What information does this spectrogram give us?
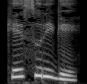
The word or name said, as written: ಕೆಯ್ಸುರಿಗೆ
